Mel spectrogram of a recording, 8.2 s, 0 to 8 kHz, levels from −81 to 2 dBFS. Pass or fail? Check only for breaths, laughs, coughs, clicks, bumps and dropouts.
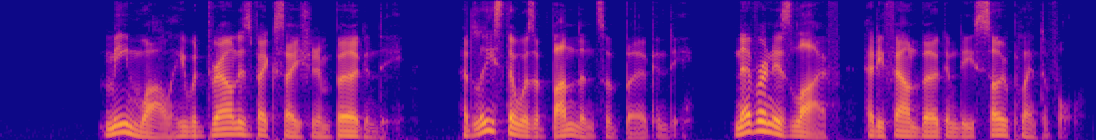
pass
